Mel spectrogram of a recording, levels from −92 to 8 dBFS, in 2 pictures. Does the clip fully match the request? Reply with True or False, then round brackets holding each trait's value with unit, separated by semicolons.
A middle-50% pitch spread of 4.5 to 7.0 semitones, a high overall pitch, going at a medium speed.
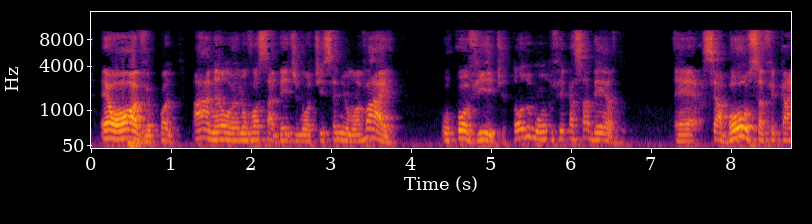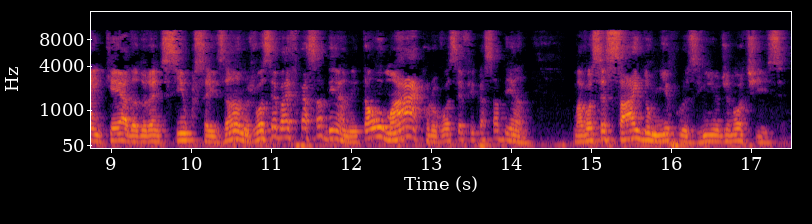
False (5.2 semitones; 145 Hz; 160 wpm)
